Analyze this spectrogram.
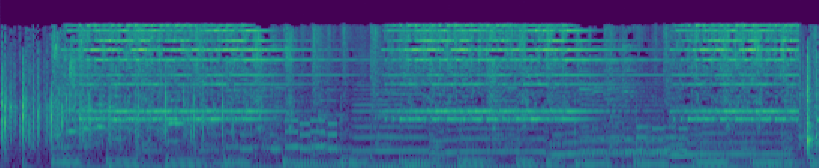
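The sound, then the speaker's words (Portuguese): A musical jingle on a Brazilian radio show: bright, bell-like ringing tones over a steady pulsing bass, played at an even level for about seven seconds with no talk. “Técnica, roda a vinhetinha”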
